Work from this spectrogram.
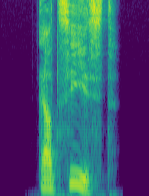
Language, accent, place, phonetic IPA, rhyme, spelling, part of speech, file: German, Germany, Berlin, [ɛɐ̯ˈt͡siːst], -iːst, erziehst, verb, De-erziehst.ogg
- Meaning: second-person singular present of erziehen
